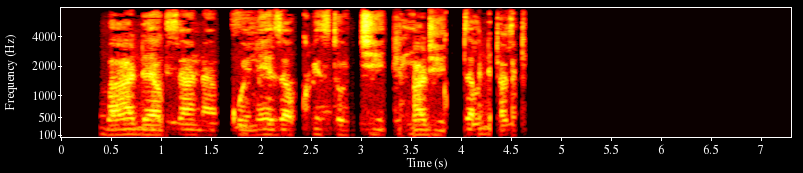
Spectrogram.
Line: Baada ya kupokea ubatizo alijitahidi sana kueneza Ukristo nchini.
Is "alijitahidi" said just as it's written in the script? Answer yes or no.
no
